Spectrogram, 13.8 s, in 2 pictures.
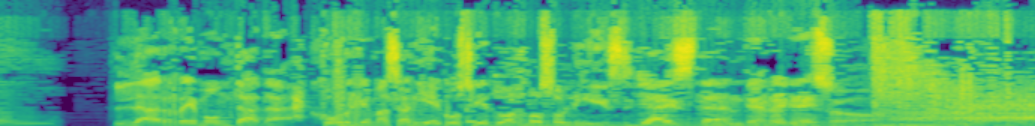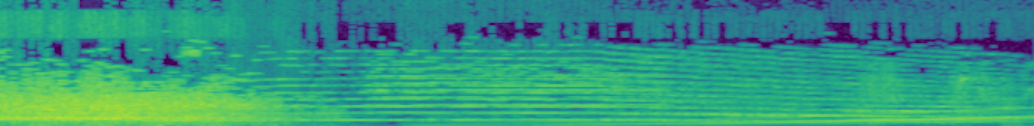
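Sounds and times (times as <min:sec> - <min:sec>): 
speech: 0:00.8 - 0:06.8
air raid siren: 0:08.0 - 0:13.7.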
